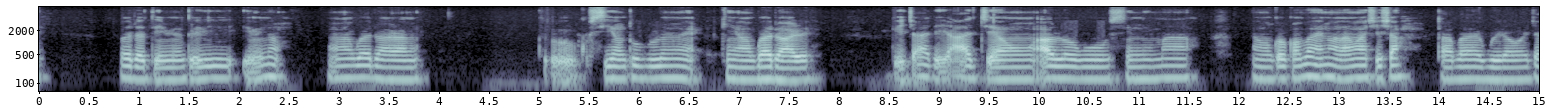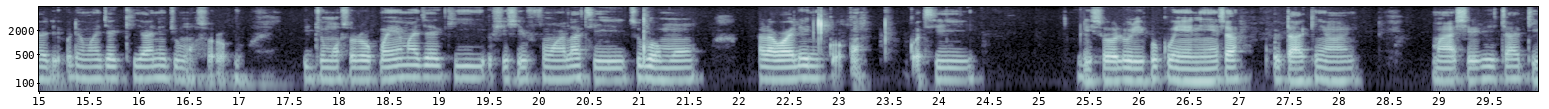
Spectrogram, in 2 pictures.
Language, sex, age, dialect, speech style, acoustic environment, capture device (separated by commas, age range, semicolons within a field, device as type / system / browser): Yoruba, male, 18-24, Nigeria - Ibadan, focused, nature, desktop / Linux / Chrome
